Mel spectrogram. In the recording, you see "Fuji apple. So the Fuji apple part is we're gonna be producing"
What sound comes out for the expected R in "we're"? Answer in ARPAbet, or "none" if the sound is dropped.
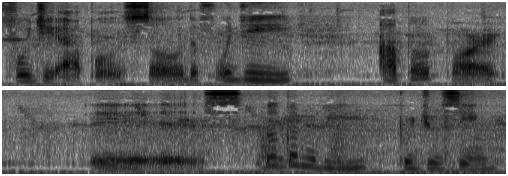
L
